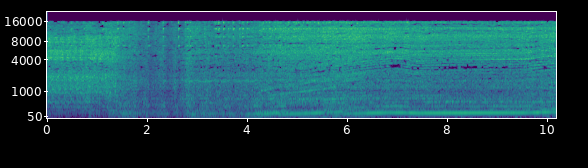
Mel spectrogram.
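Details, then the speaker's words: Suzuki Jimny Katana after replacing a snapped timing belt and tensioner, distributor set to number 1, electric fan refitted: brief cranking, then catches and settles into a steady, even idle with smooth hum, no knocks or misses; normal start and idle. "Extra fan-nya sudah selesai, sekarang kita tes untuk menghidupkan mesinnya. Coba di start."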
